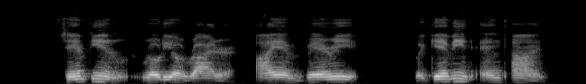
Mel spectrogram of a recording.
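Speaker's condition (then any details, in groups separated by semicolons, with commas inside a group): Down syndrome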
